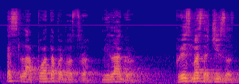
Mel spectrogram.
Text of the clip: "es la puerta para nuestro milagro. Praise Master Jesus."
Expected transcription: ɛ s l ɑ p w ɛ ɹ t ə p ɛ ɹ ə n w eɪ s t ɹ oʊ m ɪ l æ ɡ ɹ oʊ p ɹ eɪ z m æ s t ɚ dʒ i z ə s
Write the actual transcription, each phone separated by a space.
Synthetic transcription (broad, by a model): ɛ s l ɑ p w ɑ t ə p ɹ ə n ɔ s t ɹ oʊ m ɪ l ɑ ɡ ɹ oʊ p ɹ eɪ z m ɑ s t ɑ dʒ i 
